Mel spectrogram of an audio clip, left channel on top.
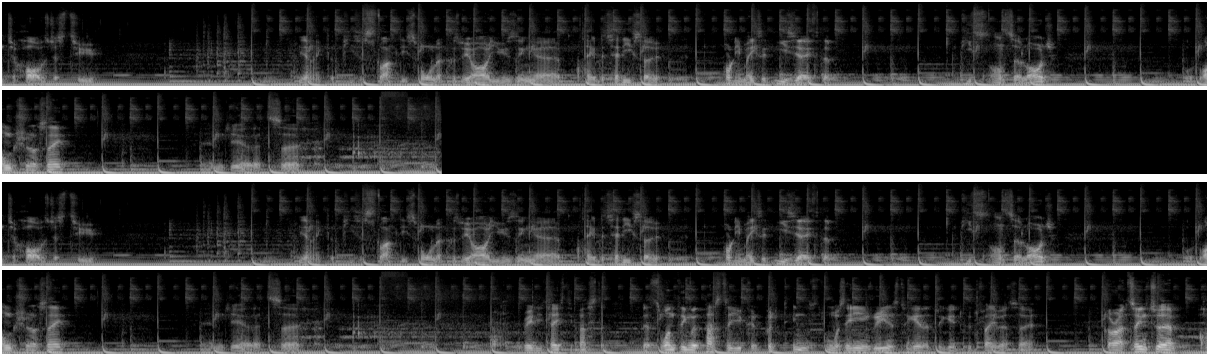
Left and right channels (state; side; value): drops out; left; at 16.4 s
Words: halves just to make the pieces slightly smaller, because we are using tagliatelle, so it probably makes it easier if the pieces aren't so large, or long should I say. And yeah, that's really tasty pasta. That's one thing with pasta, you can put in almost any ingredients together to get good flavor. So alright, so into a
